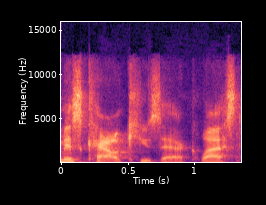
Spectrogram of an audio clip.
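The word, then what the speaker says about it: Kucak: kuzak can you please state your name and spell it for the record uh yes i can my name is kyle cusack last name being spelled k-u-c-a-k excellent mr kuzak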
